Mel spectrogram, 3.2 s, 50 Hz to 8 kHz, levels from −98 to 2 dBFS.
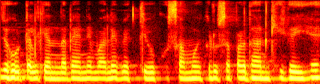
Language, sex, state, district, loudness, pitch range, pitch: Hindi, female, Goa, North and South Goa, -15 LUFS, 185-195 Hz, 190 Hz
